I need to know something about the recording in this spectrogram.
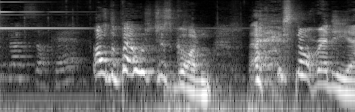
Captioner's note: oven bell dinging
